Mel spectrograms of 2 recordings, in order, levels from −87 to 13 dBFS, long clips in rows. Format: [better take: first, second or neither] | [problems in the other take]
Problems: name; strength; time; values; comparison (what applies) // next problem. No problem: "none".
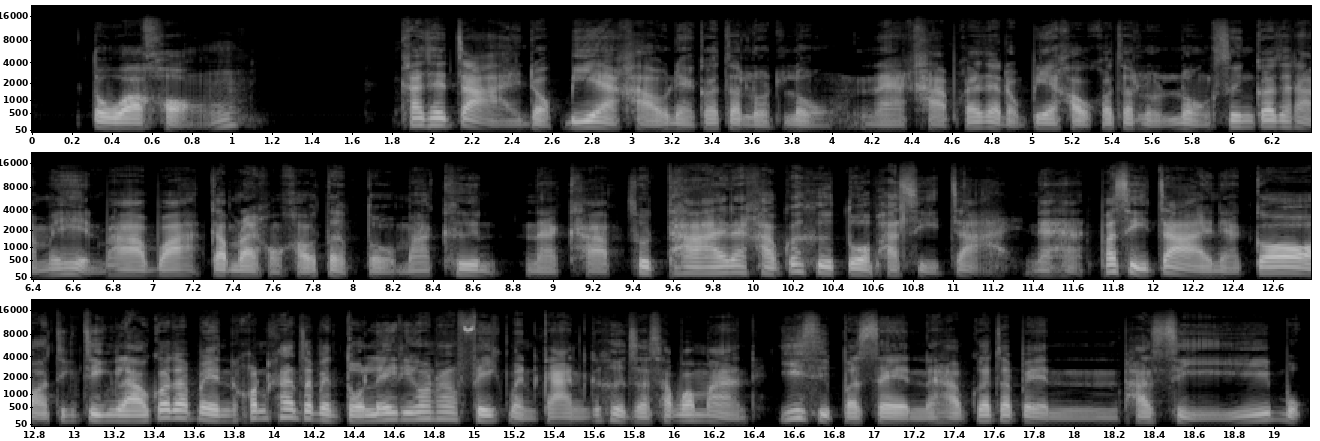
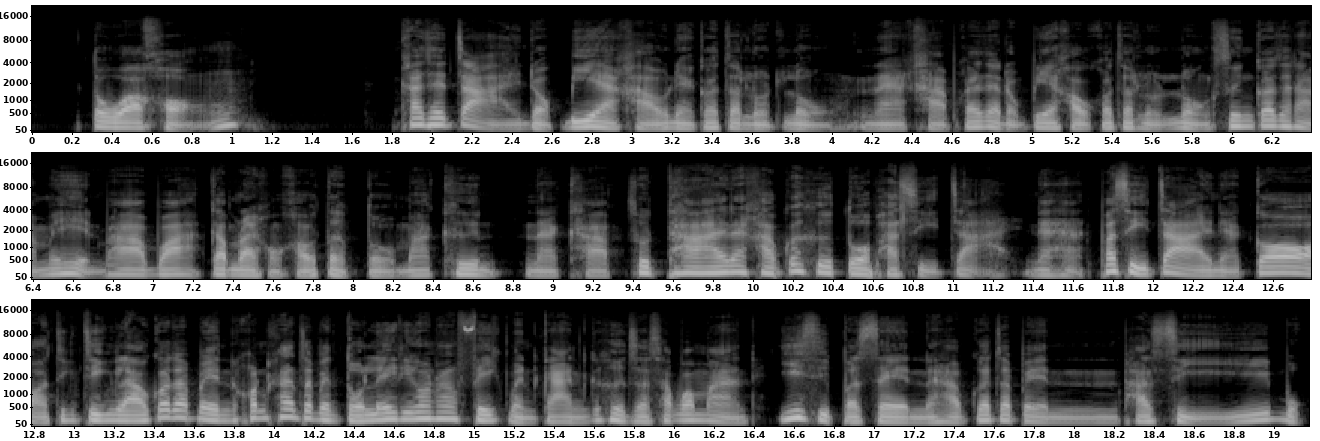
second | thin; somewhat; fading below 300 Hz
